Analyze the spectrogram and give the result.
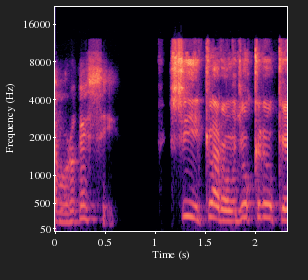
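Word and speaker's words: Borghese: bergese ese tío bueno Villa borguese que también es con gh se dice Villa borguese Sí claro yo creo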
